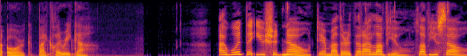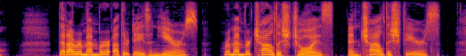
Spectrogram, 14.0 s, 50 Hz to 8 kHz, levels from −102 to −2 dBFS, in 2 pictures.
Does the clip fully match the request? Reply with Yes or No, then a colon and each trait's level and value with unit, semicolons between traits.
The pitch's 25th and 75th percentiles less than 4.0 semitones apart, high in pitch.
Yes: average, 2.7 semitones; high, 230 Hz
